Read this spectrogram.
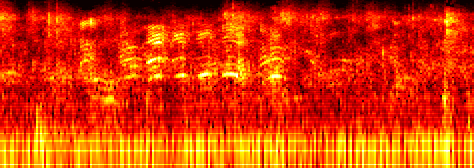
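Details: Newborn monkey crying angrily while its mother lulls it to calm down: short wavering, whistle-like cries rise and fall in a quick irregular series over a steady low hum and high hiss.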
